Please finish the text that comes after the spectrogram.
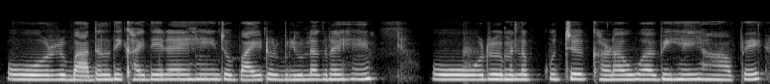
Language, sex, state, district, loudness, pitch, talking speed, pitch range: Hindi, female, Jharkhand, Sahebganj, -13 LUFS, 230 Hz, 170 wpm, 225-235 Hz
